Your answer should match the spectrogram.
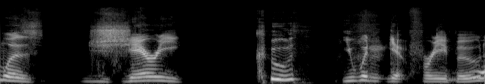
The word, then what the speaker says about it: Kuth: It's Kuth. K-U. So it looks like Kuth, and he always has to say, no, it's pronounced Kuth.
